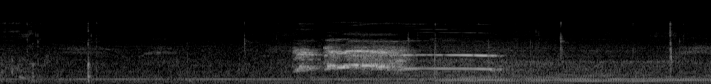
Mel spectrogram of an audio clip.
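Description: A rooster crowing once, about three seconds in, for about two seconds, ending in a long held note.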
